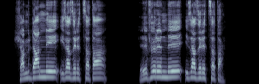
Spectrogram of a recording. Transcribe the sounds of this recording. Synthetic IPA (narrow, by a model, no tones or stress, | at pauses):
ʃɐmɪd̪aːnːɛɪzɐzɛɾɛt͡sːɐt̪ɐ | heːfɛɾɛnːɛɪzɐzɛɾɛt͡sːɐt̪ɐ̰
